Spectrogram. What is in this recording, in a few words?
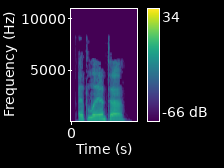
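"atlanta", English, uk British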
